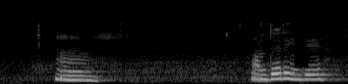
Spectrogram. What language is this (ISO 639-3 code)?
pan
